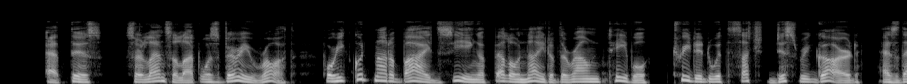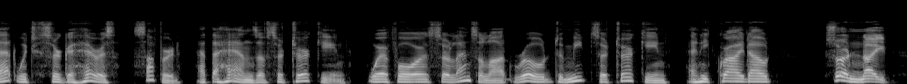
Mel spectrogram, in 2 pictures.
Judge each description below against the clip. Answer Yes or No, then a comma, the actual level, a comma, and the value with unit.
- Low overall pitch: Yes, low, 120 Hz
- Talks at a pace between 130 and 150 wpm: No, average, 165 wpm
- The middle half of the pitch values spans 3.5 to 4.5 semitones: No, average, 5.2 semitones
